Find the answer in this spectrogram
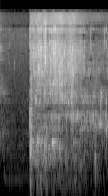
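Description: Hot cooking water poured from a pot of egg noodles and peas into a wire-mesh strainer in a stainless steel sink, rushing and splashing. The pour starts suddenly about half a second in.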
